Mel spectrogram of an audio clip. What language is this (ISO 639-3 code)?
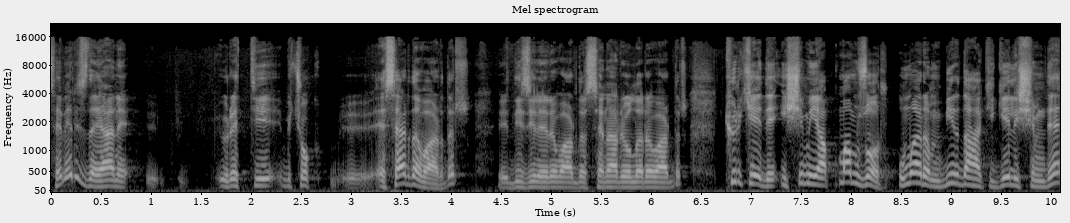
tur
